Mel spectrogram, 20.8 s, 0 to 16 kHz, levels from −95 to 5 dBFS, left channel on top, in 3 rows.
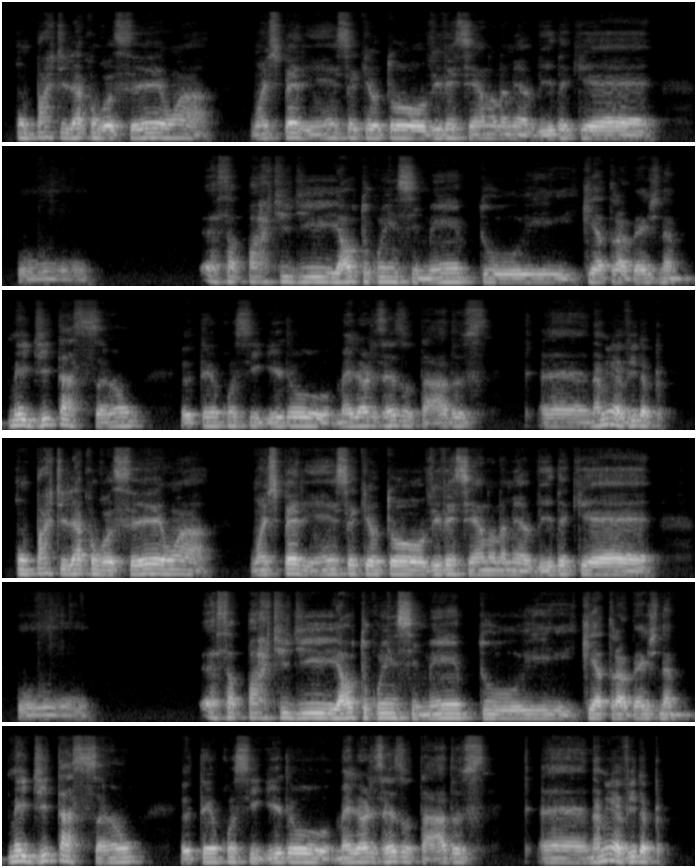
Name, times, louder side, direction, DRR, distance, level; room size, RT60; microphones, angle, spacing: voice 1, 0.1-2.0 2.5-6.5 7.1-7.8 8.9-15.3 15.6-18.6 19.2-20.4, right 3 dB, 80° right, 0.5 m, -28 dB
2.7 x 2.1 x 2.2 m
head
